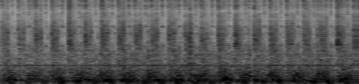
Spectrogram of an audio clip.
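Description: A sewing machine runs steadily, stitching a June Tailor Casablanca placemat with a fast, even mechanical whir and rhythmic needle beat, close and moderately quiet, with no talking.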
